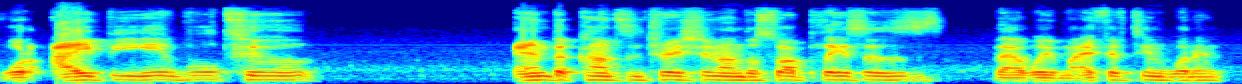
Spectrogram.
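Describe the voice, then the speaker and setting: A man's voice: medium pitch, steady tone, unhurried, a bit bright. A man playing in a tabletop game, thoughtful and tentative as he asks about rules. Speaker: player. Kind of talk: casual game chat.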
